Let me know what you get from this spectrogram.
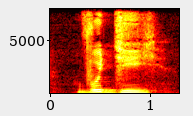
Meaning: driver (of a vehicle)
- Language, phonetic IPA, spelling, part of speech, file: Ukrainian, [woˈdʲii̯], водій, noun, Uk-водій.ogg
